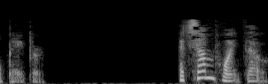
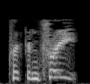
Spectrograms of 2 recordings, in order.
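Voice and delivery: put-on muffled girl's voice; 10 semitones higher, 3 dB louder than usual. A narrator's reading. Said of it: "came a muffled voice, a girl's voice".

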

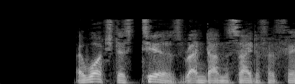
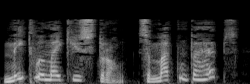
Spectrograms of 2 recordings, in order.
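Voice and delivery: put-on higher, coaxing Hetty tempting the boy to eat; 13 semitones higher than usual. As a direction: sweet-talk him into eating meat. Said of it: "she said coaxingly".

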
